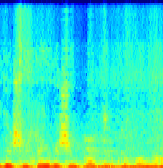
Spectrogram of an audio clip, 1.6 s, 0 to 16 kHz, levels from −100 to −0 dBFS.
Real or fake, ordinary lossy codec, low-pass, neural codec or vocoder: real; Opus, 24 kbps; 14.4 kHz; none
